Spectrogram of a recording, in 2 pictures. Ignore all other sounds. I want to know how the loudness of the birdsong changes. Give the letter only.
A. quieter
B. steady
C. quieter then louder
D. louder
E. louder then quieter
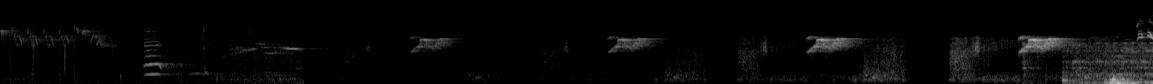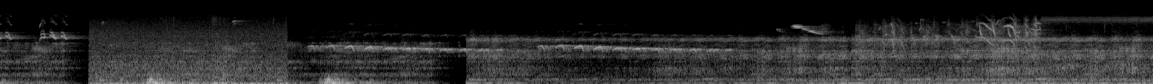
D.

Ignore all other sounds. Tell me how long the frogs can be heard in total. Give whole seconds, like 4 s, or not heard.
13 s.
